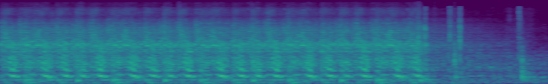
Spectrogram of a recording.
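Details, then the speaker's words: Mercedes Sprinter no-start, cranked with mass air flow sensor disconnected: steady starter whirr about three beats a second for four seconds, engine never catches; cranking sounds a little different than before; cause unconfirmed. "so nothing's happening but the way it's starting it sounds to me like it's a little bit different than it was before"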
